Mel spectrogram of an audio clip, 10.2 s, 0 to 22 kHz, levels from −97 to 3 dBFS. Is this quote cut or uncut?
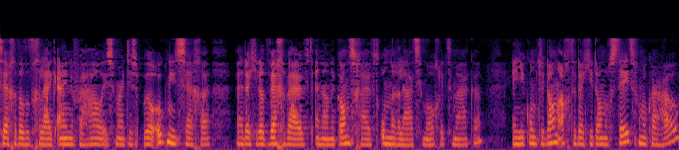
uncut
